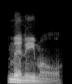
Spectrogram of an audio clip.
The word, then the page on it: minimal: British English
